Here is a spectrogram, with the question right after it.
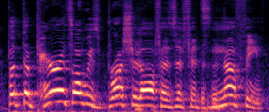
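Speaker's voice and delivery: ordinary delivery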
